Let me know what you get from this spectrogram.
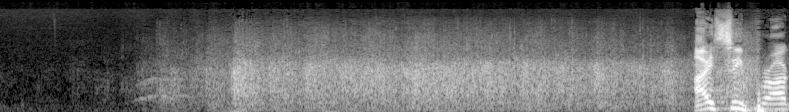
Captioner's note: applause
